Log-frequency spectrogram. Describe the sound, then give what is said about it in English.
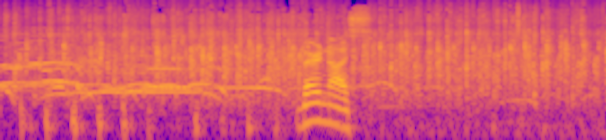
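An audience applauds a band in a steady, dense wash of clapping that runs the whole clip, while a man's voice speaks briefly over it near the middle. “And I think they deserve a huge applause for that.”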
